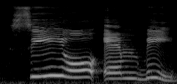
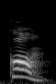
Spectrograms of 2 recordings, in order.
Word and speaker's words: comb: Next case also, C-O-M-B. The pronunciation will be comb, not comb.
